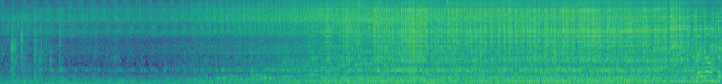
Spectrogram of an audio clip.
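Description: A spreader/seeder spinner motor whirs steadily, then is throttled up so its hum grows louder and stays at a higher, continuous pitch, heard close by.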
